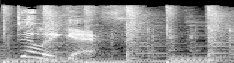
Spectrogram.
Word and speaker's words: DILLIGAF: And I can relate to their attitude too, in a word, dillygaff. That's spelled D-I-L-L-I-G-A-F, dillygaff.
